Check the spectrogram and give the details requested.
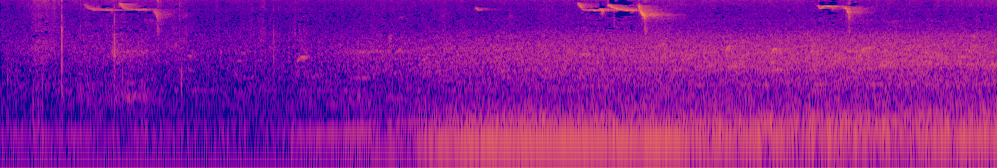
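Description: Small birds chirping in a few short, high calls, over a steady low hum that comes in about three seconds in and stays.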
